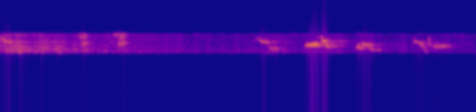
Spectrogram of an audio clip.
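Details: American Robin primary song, given mostly by males, often heard early in the morning: short, rich caroling "cheerily cheer-up" phrases of slurred rising and falling whistles, about one phrase every half second, after blurred background chatter.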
